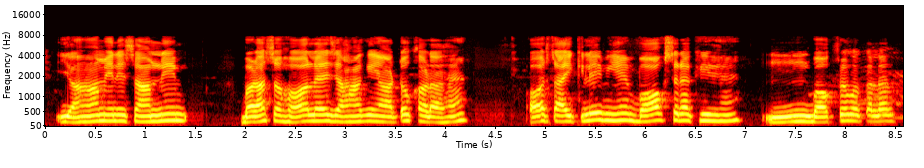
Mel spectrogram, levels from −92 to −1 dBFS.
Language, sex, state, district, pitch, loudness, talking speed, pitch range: Hindi, male, Andhra Pradesh, Anantapur, 195 Hz, -18 LUFS, 170 wpm, 180-205 Hz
